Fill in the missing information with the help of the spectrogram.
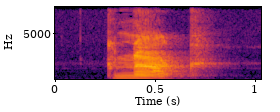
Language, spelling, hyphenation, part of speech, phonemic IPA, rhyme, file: Dutch, knaak, knaak, noun, /knaːk/, -aːk, Nl-knaak.ogg
- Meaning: 1. a 2½ guilders coin 2. a large, valuable coin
